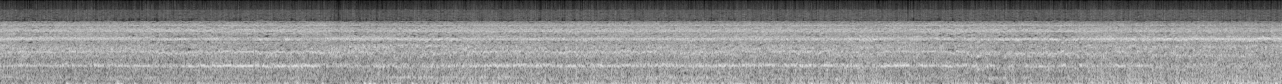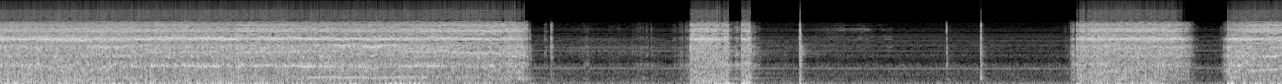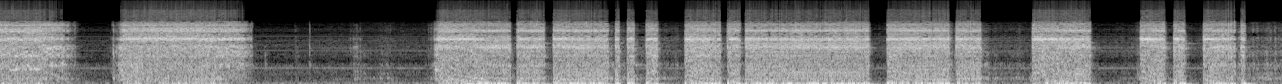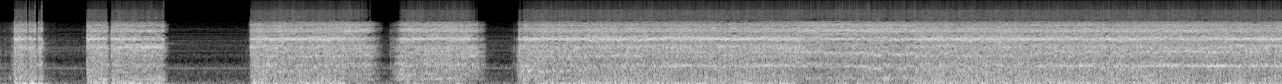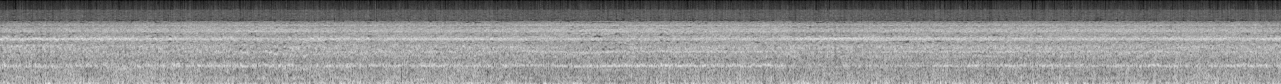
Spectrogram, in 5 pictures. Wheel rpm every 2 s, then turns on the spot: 230, 220, 220, 230, 230, 210, 210, 220, 210, 20, 0, 20, 100, 100, 20, 20, 20, 30, 20, 20, 60, 80, 190, 210, 210, 220, 220, 230, 230, 230, 230, 230.
18-20 28-40 42-44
